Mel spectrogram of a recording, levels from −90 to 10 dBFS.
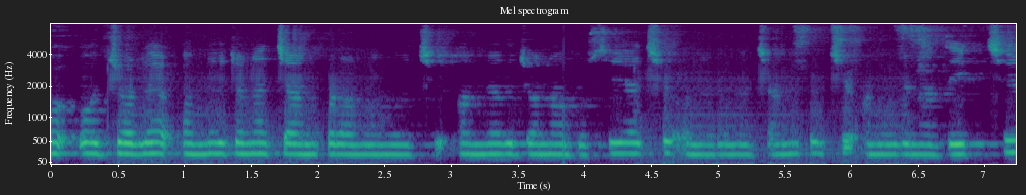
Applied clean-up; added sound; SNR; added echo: neural separator model SepFormer DNS4.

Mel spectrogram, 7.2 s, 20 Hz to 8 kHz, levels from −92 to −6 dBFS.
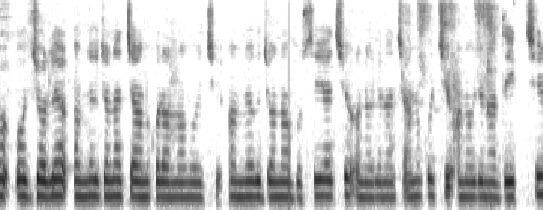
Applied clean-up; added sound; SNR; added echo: none; none; none; none.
